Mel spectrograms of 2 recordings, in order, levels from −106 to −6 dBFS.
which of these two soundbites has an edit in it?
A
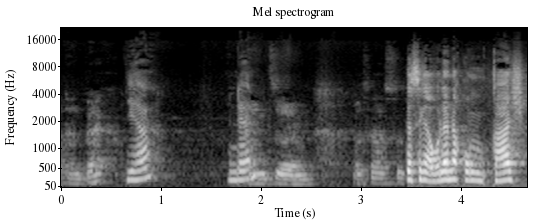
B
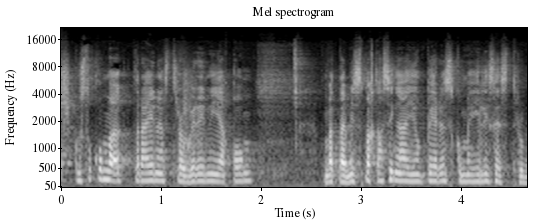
A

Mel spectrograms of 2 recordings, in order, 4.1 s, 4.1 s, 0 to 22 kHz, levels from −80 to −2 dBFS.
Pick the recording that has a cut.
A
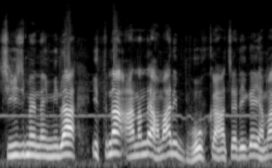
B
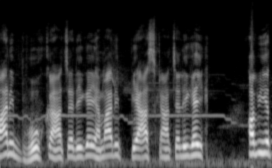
B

